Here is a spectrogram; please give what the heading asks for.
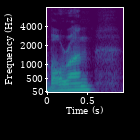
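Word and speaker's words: bodhrán: For instance, I have an interview on tonight's episode with Stevie Mateer, who plays the bull run, which is not pronounced the way that it's spelled.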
